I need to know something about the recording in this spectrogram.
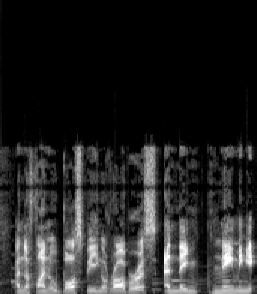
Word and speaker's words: Ouroboros: But it was so nice playing Bravely Default and the final boss being Ouroboros and then naming it correctly. And like pronouncing it correctly. All the characters go, Ouroboros!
